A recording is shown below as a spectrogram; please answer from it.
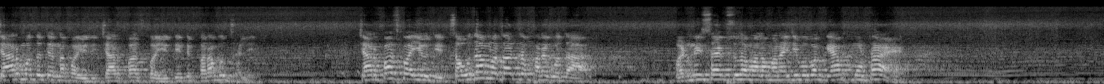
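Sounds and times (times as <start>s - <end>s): low engine-like hum: 7.4s - 11.0s.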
